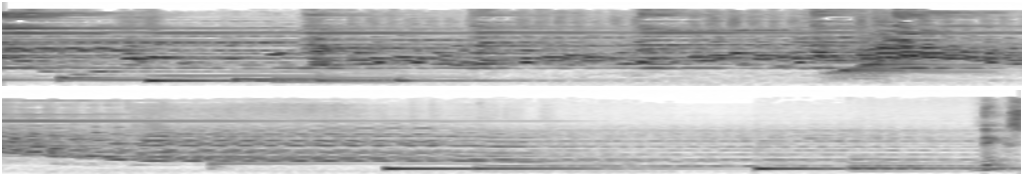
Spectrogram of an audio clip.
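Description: Two flutes and a piccolo playing fast, bright runs and trills over held accompaniment from violins and harp, with a quick upward run about four seconds in that spills into a falling cascade of notes.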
